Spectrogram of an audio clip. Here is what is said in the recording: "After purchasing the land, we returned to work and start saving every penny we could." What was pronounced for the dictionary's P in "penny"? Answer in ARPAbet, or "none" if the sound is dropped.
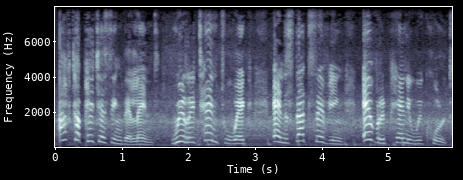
P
